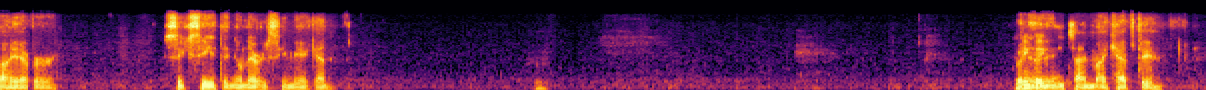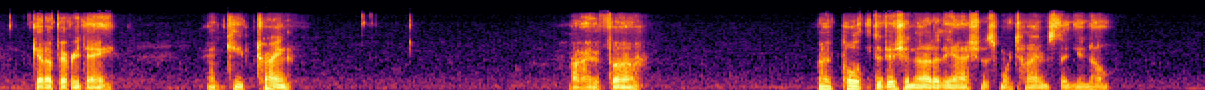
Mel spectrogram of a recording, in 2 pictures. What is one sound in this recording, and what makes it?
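A young man talks casually over an online call, heard through a headset microphone.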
